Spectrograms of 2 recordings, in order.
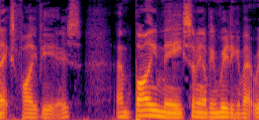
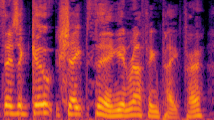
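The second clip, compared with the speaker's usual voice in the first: mock wide-eyed wonder; 8 semitones higher, 4 dB louder than usual. Mocking the Christmas goat gift with fake surprise. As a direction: ham up a child's delight at an obvious present.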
